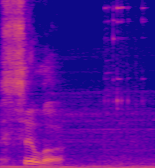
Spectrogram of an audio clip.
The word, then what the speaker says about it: Scylla: So it is the Scylla. That is the correct pronunciation.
